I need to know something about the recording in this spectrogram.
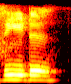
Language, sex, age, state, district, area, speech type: Tamil, female, 18-30, Tamil Nadu, Tiruvannamalai, urban, read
